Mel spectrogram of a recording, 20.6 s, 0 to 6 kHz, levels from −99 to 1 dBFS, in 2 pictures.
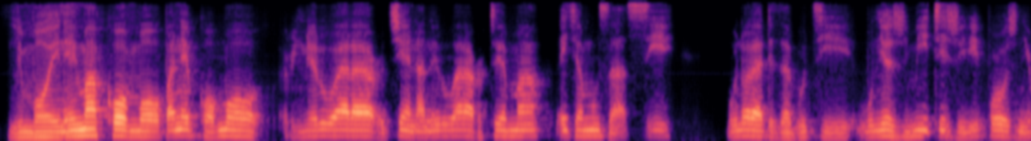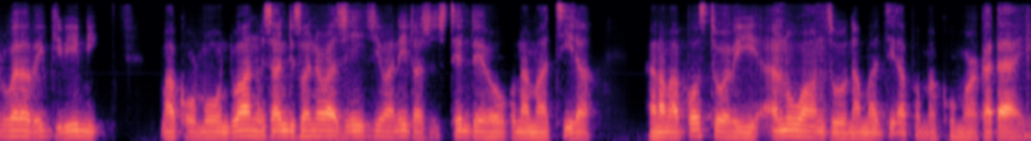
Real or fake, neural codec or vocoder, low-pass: fake; codec, 16 kHz, 0.5 kbps, X-Codec, HuBERT features, trained on LibriSpeech; 5.4 kHz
